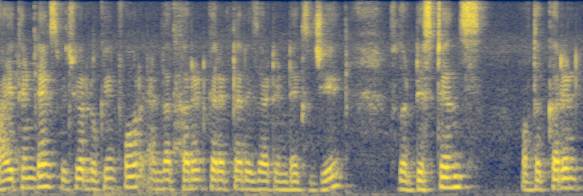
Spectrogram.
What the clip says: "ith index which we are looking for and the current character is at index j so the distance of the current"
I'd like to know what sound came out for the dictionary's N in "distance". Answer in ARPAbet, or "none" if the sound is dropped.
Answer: N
